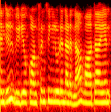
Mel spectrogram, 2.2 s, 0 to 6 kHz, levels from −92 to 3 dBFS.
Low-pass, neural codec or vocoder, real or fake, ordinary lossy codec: 5.4 kHz; autoencoder, 48 kHz, 128 numbers a frame, DAC-VAE, trained on Japanese speech; fake; Opus, 64 kbps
